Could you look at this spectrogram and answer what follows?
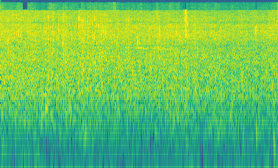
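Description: A river stream flowing through woodland at Lady Clough in the Peak District, a steady, close, even rush of water with no voices.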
